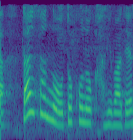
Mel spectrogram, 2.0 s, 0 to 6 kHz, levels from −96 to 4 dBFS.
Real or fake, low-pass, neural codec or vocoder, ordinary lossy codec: fake; 5.4 kHz; codec, 16 kHz, 16 kbps, FunCodec, trained on Chinese and English, 50 frames a second; MP3, 32 kbps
